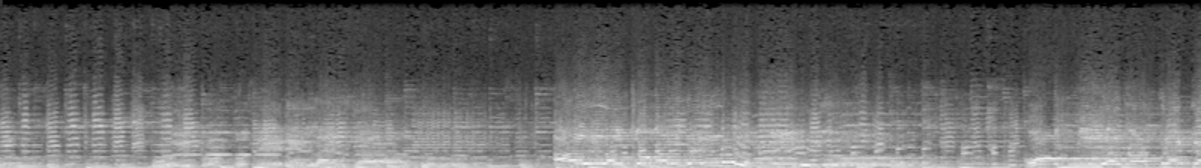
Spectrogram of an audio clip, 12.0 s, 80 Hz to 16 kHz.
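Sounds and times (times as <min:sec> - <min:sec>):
folk band music: 0:00.0 - 0:12.0.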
